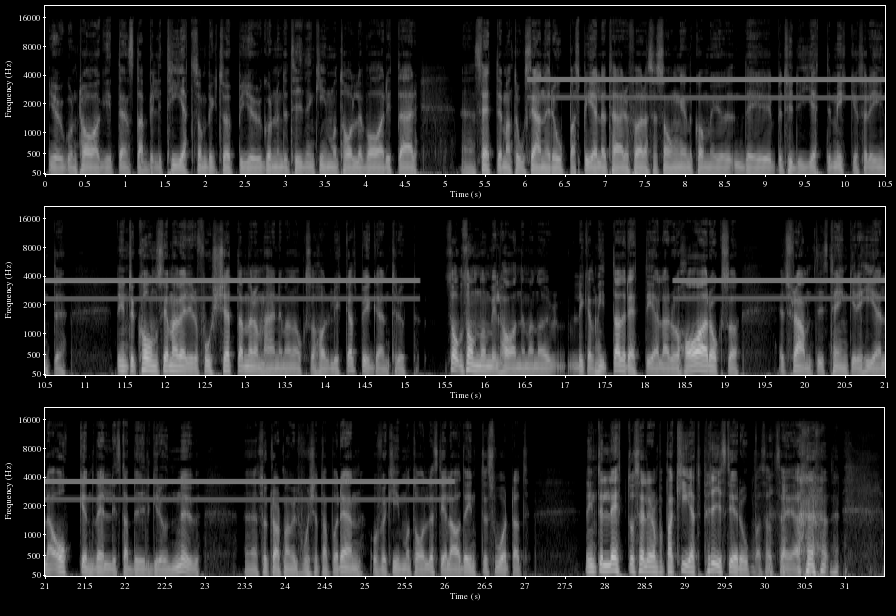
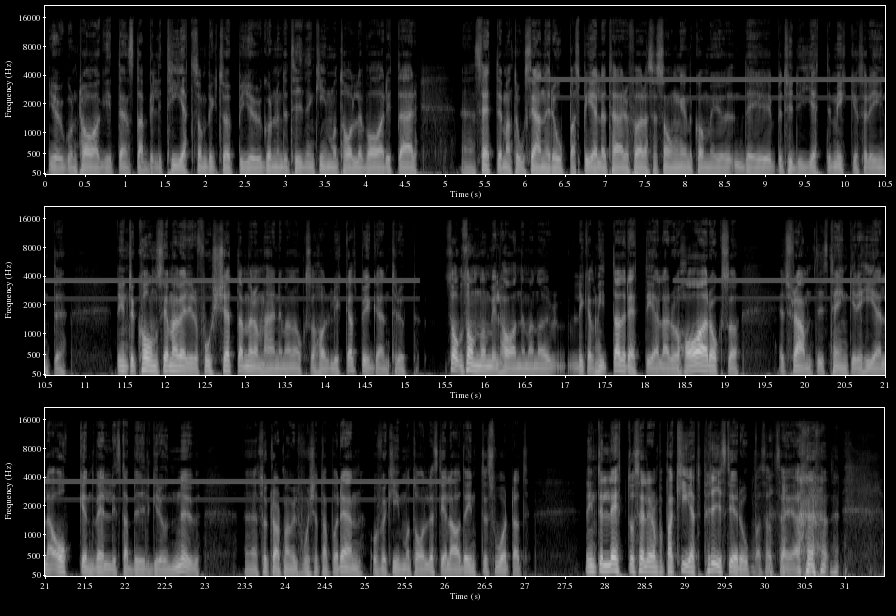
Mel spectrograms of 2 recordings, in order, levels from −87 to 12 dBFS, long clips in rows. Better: second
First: high-pitched whine; loud; from 6 to 15 s and from 18 to 26 s; 3.5 kHz, 7 dB below the speech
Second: high-pitched whine; faint; from 6 to 15 s and from 18 to 26 s; 3.5 kHz, 20 dB below the speech

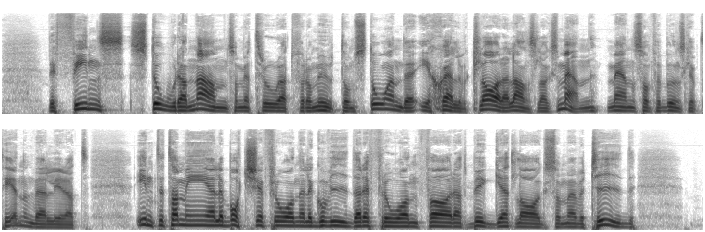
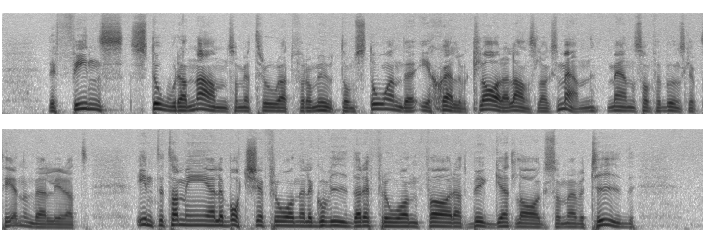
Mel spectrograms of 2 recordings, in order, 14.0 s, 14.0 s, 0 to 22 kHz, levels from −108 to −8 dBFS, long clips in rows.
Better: first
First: none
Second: hiss; faint; throughout; 25 dB below the speech

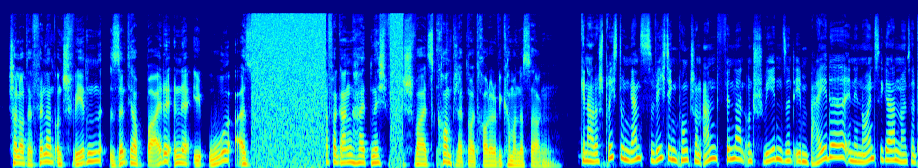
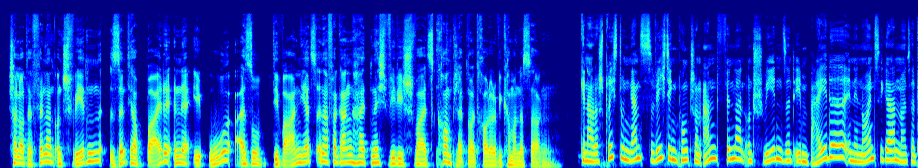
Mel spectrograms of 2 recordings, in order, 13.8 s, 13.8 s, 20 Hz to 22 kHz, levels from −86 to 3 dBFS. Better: second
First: audio cutting out; filled with static; at 4 s for 1 s and at 6 s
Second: none

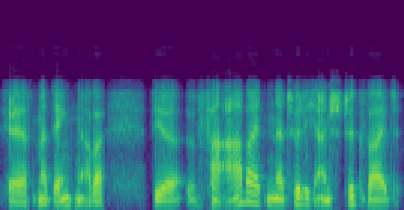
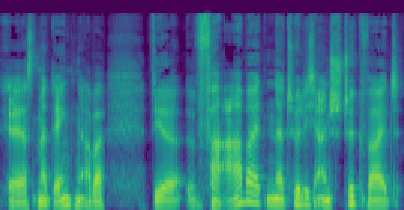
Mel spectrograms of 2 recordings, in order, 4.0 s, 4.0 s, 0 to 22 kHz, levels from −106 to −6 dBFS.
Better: second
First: phone-call audio; nothing above 3.5 kHz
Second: none

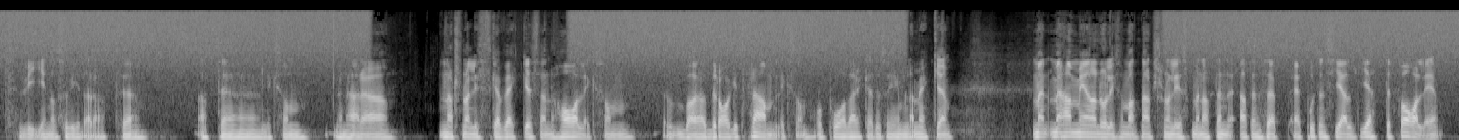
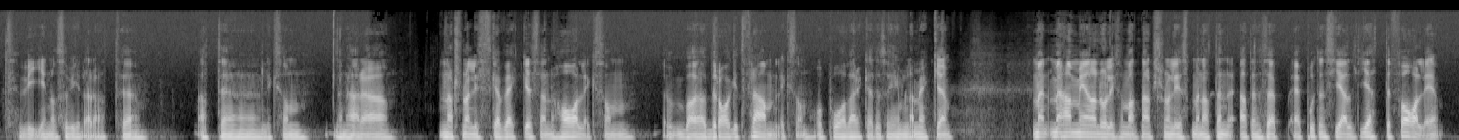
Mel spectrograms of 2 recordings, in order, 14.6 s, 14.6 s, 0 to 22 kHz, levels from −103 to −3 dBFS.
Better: second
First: hiss; loud; until 3.5 s, from 5.5 to 9 s and from 12 s on; 6 dB below the speech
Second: hiss; faint; until 3.5 s, from 5.5 to 9 s and from 12 s on; 25 dB below the speech

